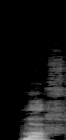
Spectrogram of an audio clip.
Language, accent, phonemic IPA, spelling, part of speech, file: English, Australia, /mɐf/, muff, noun / verb, En-au-muff.ogg
- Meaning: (noun) 1. A piece of fur or cloth, usually open at both ends, used to keep the hands warm 2. The vulva or vagina; pubic hair around it 3. A woman or girl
